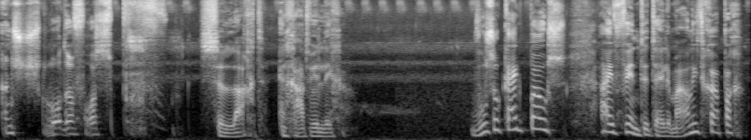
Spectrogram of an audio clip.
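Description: A woman reading a children's storybook aloud with gentle, expressive narration. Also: low voice, unhurried, pauses often. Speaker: audiobook narrator.

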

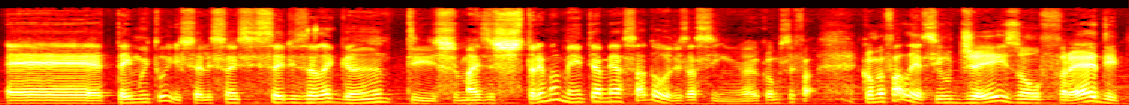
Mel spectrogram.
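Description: A man co-hosting a casual podcast discussion, often pausing and restarting as he searches for words. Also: medium pitch, animated, bright, forceful tone. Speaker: podcast co-host.

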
